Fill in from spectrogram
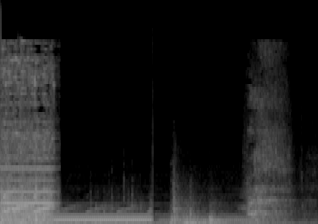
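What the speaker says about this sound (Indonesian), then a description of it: "Alarm yang nyaring membuat pria ini akhirnya merusak sistem dan juga mencari tahu bagaimana cara untuk mematikan alarm yang terus berbunyi" A loud electronic alarm in a film blares as a steady high tone, cuts off, then gives way to bursts of beeping and a sharp click, with a final shrill burst before fading.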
